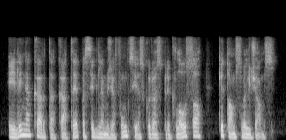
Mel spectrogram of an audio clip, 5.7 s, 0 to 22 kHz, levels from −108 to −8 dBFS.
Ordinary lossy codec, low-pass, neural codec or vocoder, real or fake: MP3, 64 kbps; 7.2 kHz; none; real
